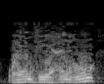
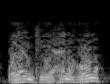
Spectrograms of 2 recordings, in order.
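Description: The two takes are said the same way.

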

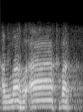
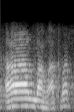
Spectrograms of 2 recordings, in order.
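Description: First: The opening vowel of the second word is lengthened. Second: The opening vowel of the first word is lengthened. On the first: "ولا في الثاني" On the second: "ويشترط أن لا يمد الهمزة لا في الجزء الأول منها"

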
